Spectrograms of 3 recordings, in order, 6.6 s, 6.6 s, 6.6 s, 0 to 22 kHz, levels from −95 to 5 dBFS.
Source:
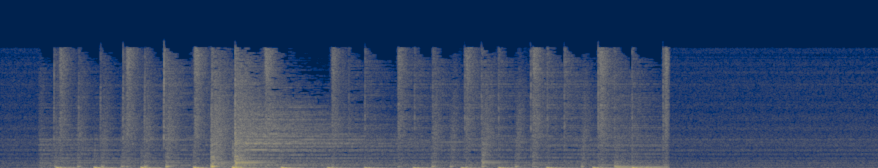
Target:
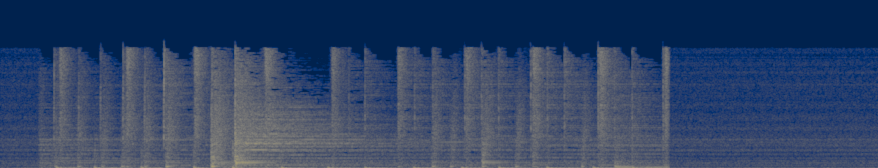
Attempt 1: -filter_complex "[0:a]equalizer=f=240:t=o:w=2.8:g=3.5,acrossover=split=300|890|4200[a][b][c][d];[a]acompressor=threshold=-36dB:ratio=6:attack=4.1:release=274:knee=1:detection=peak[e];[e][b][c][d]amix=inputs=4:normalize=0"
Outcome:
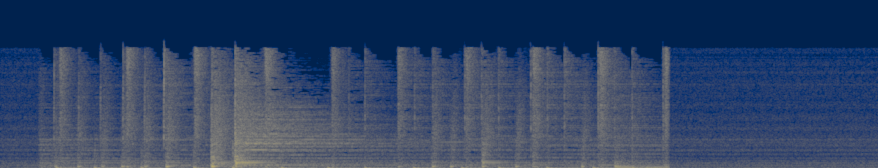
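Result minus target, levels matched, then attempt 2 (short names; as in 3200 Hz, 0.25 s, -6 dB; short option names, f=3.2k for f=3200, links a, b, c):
250 Hz band +5.0 dB
-filter_complex "[0:a]equalizer=f=240:t=o:w=2.8:g=-5,acrossover=split=300|890|4200[a][b][c][d];[a]acompressor=threshold=-36dB:ratio=6:attack=4.1:release=274:knee=1:detection=peak[e];[e][b][c][d]amix=inputs=4:normalize=0"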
